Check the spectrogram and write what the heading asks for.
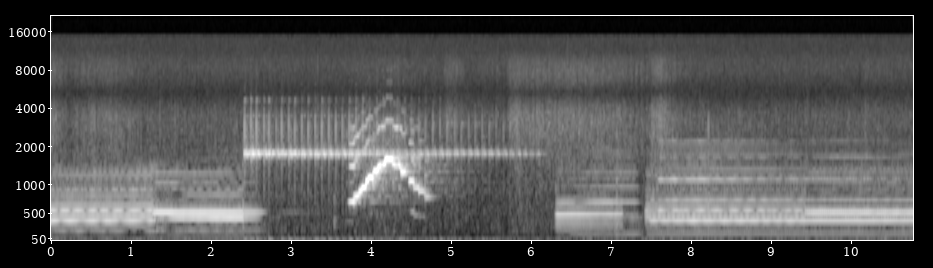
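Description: Suspense film score: low, held wind-and-brass chords, then a high sustained tone about two and a half seconds in with an eerie pitch glide rising and falling near four seconds, the loudest moment. Held chords return after a brief quieter dip.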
